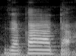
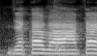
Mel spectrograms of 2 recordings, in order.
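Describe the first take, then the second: First: ज़काता with no w sound; ज़काता as za-kaa-ta, waw silent; correct silent waw. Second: ज़कावाता with an extra वा; ज़कावाता as za-ka-waa-ta; wrongly sounded waw. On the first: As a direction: say ज़काता with a long का and no वा. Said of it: "वाऊ silent है". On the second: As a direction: sound the silent waw in ज़कावाता, the mistake to avoid. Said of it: "ऐसा नहीं पढ़ना". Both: Shown as a demonstration.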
